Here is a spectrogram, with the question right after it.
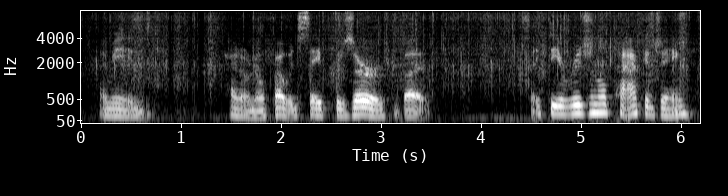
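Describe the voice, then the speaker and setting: A woman with ordinary pitch variation keeps a moderate pace against noticeable background noise. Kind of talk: casual talk to camera. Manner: chatty, humorous.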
